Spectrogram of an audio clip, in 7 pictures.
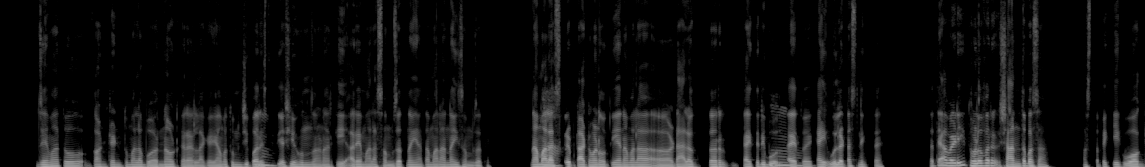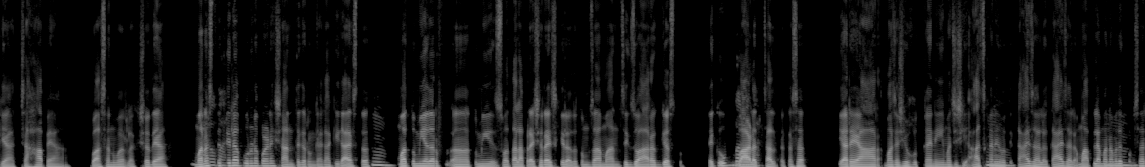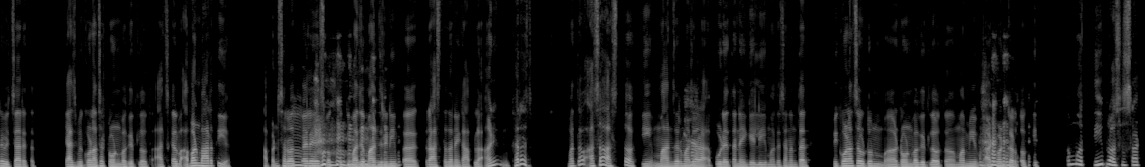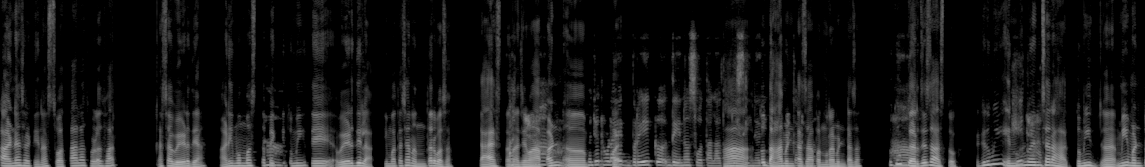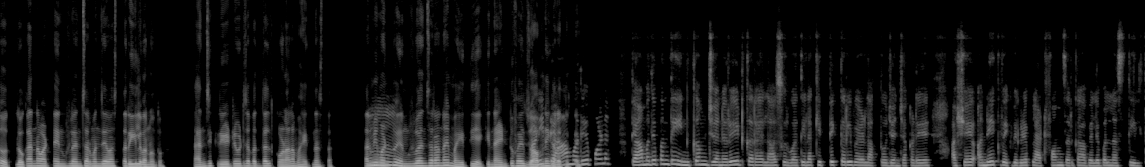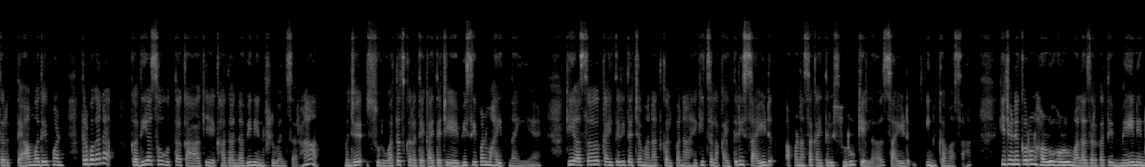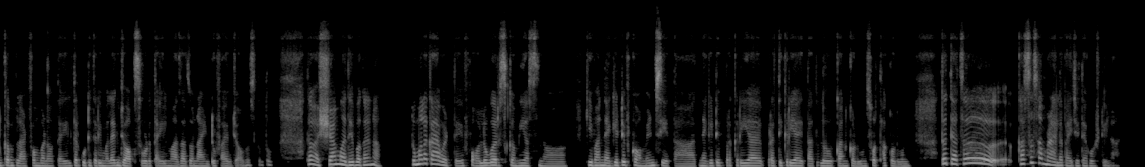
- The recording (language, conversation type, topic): Marathi, podcast, कंटेंट निर्माते म्हणून काम करणाऱ्या व्यक्तीने मानसिक आरोग्याची काळजी घेण्यासाठी काय करावे?
- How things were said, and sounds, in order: in English: "बर्नआउट"; in English: "स्क्रिप्ट"; giggle; laugh; in English: "सीनरी चेंज"; in English: "इन्फ्लुएन्सर"; other noise; in English: "इन्फ्लुएन्सर"; in English: "क्रिएटिव्हिटीच्या"; in English: "इन्फ्लुएंसर्सना"; in English: "जनरेट"; in English: "प्लॅटफॉर्म"; in English: "इन्फ्लुएन्सर"; in English: "मेन"; in English: "प्लॅटफॉर्म"; in English: "कमेंट्स"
